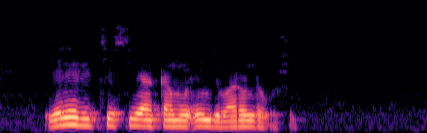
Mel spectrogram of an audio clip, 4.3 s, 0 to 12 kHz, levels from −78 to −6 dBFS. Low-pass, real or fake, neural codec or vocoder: 7.2 kHz; fake; codec, 16 kHz, 16 kbps, FunCodec, trained on Chinese and English, 50 frames a second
